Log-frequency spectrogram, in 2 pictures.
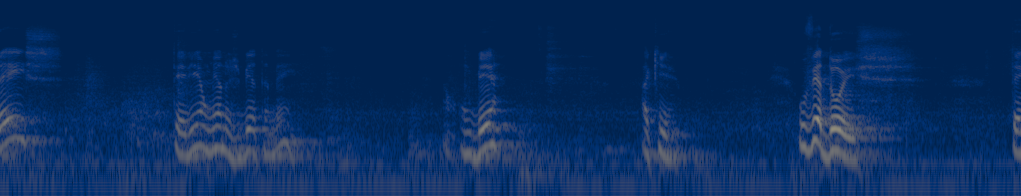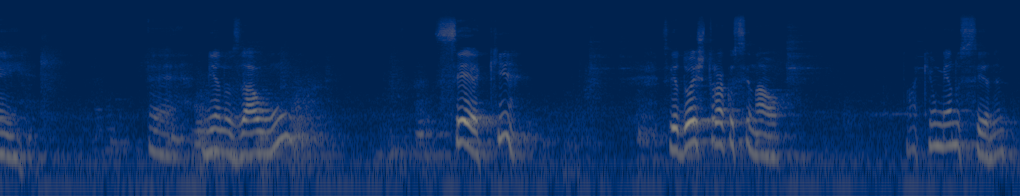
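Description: A young man speaks calmly in short bursts, with pauses.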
